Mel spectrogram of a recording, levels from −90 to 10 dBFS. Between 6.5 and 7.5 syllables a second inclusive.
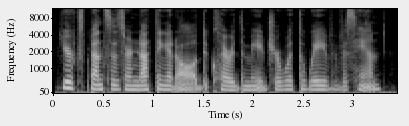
Yes: 6.8 syllables/s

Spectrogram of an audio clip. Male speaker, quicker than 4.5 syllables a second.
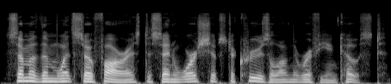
Yes: male; 5.3 syllables/s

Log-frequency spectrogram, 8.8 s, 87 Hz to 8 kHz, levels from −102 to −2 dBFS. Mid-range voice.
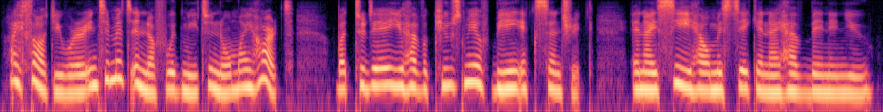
No: high, 225 Hz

